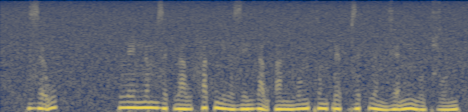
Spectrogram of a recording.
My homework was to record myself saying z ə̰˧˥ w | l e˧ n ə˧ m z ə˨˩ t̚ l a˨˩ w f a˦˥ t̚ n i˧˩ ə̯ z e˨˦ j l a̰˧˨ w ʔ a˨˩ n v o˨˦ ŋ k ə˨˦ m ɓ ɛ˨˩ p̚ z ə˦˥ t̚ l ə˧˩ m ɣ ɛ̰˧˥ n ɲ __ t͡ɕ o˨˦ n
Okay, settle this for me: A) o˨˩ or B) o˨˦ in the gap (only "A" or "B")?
A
